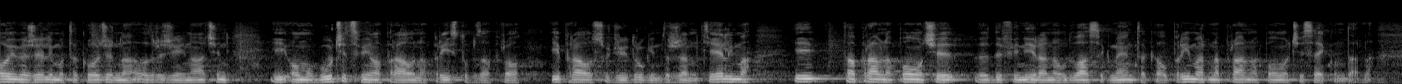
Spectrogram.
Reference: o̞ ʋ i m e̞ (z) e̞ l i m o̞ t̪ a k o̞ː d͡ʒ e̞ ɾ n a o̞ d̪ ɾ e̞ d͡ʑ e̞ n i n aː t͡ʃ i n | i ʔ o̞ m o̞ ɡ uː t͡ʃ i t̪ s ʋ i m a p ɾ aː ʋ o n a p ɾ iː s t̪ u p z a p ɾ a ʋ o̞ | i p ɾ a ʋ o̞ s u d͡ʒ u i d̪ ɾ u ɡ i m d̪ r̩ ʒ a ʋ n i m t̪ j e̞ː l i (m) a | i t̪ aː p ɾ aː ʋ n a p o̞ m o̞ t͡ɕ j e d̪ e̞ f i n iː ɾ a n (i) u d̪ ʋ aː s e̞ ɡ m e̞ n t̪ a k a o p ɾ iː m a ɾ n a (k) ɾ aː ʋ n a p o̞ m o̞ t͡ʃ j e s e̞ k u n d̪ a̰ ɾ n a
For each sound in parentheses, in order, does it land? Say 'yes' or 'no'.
no, yes, no, no

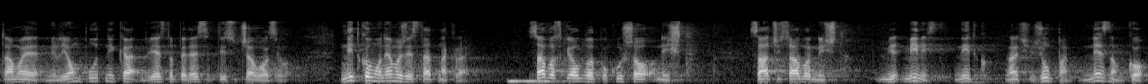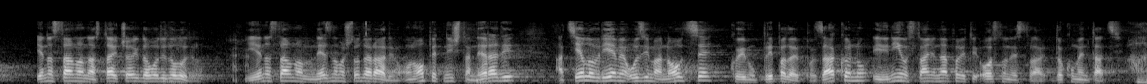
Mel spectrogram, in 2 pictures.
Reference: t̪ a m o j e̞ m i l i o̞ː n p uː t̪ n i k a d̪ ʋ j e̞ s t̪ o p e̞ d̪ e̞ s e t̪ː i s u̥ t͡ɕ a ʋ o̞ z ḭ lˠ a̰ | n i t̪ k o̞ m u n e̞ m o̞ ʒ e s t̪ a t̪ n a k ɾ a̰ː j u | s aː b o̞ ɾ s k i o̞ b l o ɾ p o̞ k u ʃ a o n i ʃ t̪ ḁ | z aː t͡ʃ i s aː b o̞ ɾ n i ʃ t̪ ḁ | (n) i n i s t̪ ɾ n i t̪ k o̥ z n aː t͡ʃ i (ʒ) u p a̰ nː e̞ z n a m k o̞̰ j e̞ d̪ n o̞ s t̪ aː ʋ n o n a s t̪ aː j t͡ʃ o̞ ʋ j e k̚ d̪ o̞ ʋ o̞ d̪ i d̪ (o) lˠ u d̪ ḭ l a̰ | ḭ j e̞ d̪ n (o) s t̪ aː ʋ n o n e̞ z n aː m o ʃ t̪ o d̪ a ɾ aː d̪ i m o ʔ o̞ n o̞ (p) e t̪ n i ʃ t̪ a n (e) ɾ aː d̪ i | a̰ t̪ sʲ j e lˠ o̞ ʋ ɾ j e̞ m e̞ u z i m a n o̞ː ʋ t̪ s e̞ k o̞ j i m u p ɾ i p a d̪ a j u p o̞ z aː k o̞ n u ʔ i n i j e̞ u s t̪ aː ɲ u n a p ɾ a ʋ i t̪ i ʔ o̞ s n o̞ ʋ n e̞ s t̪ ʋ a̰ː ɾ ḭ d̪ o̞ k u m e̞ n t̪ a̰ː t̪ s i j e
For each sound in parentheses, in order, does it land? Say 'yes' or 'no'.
no, yes, yes, yes, yes, yes

